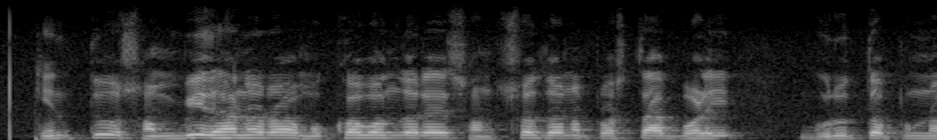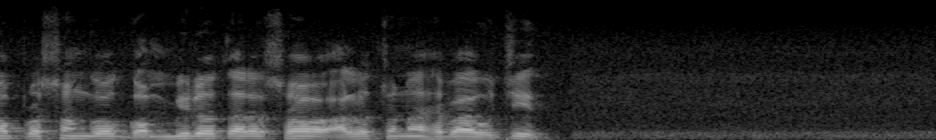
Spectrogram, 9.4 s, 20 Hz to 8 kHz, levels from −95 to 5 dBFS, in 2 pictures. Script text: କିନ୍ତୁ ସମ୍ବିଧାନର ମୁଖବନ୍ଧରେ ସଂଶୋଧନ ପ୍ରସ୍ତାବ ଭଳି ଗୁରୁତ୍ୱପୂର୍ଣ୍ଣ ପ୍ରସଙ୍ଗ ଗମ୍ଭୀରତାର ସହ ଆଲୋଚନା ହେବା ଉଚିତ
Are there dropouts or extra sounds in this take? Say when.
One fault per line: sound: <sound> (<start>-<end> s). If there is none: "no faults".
no faults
